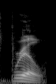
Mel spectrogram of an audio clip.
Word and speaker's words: Brill: The name's Bril. Rhymes with kill and swill.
